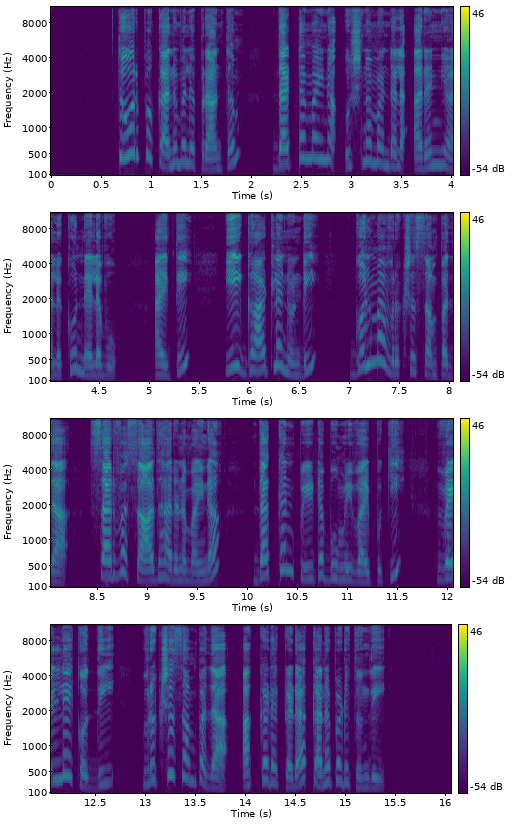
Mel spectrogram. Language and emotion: Telugu, neutral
